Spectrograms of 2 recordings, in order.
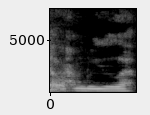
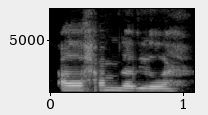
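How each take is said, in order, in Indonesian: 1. Huruf d berharakat u, huruf l berharakat i. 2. Huruf d berharakat a, huruf l berharakat i. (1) "ala dhammidal" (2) "dengan menasabkan eh, huruf dalnya"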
